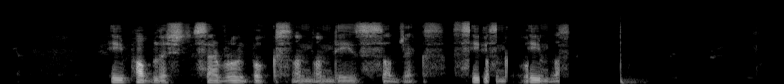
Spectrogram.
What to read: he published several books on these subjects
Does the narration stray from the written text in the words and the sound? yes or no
yes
